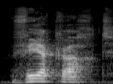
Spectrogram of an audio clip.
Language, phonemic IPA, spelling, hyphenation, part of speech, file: Dutch, /ˈveːr.krɑxt/, veerkracht, veer‧kracht, noun, Nl-veerkracht.ogg
- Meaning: 1. resilience 2. elasticity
